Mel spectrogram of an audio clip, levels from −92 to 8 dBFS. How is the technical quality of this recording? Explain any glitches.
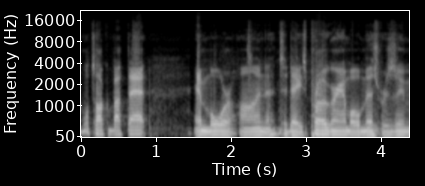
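Two brief glitches interrupt the speech, both a short stall from a late packet: at 2.03 to 2.08 s and at 3.16 to 3.29 s. A packet arrived late, the jitter buffer emptied, and the receiver held the preceding sound about 29 ms and 27 ms respectively. The result is an audibly prolonged sound with a slight buzz or dip, but no lost audio.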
